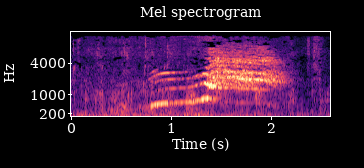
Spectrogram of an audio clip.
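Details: French Bulldog mother mobbed by ten puppies, her own five and five belonging to another female; a nasal whine rises in pitch and turns into a brief raspy squeal over steady background noise.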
